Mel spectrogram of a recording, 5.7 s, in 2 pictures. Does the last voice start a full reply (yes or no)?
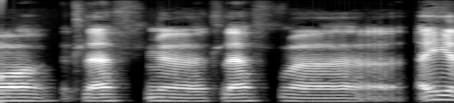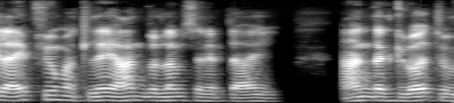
no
